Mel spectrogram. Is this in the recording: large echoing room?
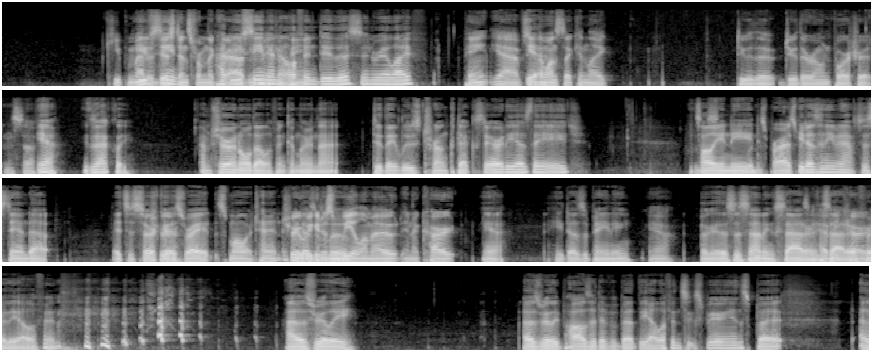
no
